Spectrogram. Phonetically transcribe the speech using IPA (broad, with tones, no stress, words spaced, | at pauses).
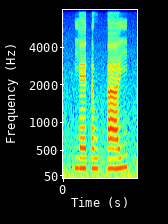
jɛː˨t̚ɐ˧w | aː˨˥j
